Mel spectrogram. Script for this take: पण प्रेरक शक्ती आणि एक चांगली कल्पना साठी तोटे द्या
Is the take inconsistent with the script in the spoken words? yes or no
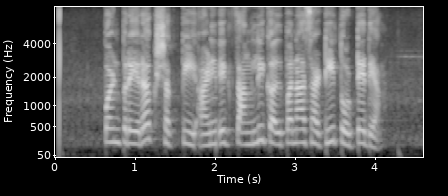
no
